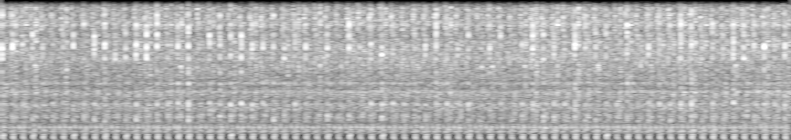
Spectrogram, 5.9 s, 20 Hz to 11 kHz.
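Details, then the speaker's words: Warm Briggs & Stratton flathead mini-bike engine with PZ19 carburetor, on a stand with no load and no muffler: loud, sharp, even popping at roughly three beats a second, steady and unmuffled; runs fine. "this has worked it seems to work just fine with the pz19 carburetor"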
